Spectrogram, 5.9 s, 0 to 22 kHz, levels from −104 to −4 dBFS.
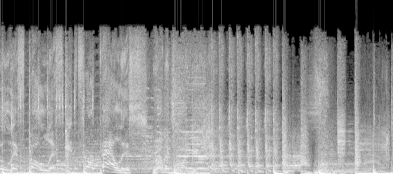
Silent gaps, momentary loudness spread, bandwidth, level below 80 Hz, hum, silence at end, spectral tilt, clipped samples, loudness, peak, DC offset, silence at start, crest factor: none; 4 LU; 19.5 kHz; -14 dBFS; none; 0 s; -4 dB/octave; under 0.1%; -9 LUFS; 0 dBFS; under 0.1%; 0 s; 8 dB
